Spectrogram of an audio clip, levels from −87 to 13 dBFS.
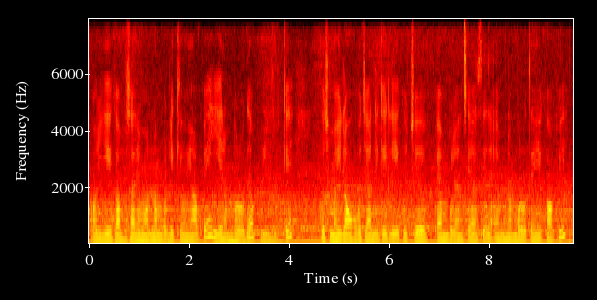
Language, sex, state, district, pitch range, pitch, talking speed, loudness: Hindi, female, Uttar Pradesh, Muzaffarnagar, 170-180 Hz, 175 Hz, 190 wpm, -19 LUFS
